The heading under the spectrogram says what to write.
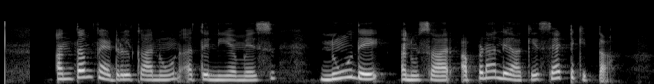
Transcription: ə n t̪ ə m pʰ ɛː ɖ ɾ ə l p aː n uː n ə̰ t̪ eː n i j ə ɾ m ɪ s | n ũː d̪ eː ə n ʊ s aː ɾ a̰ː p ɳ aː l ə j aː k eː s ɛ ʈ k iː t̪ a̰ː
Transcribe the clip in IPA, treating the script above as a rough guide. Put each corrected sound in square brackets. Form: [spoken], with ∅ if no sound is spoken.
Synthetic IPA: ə n t̪ ə m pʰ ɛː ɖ ɾ ə l [k] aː n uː n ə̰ t̪ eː n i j ə [∅] m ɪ s | n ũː d̪ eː ə n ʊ s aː ɾ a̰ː p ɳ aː l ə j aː k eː s ɛ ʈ k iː t̪ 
